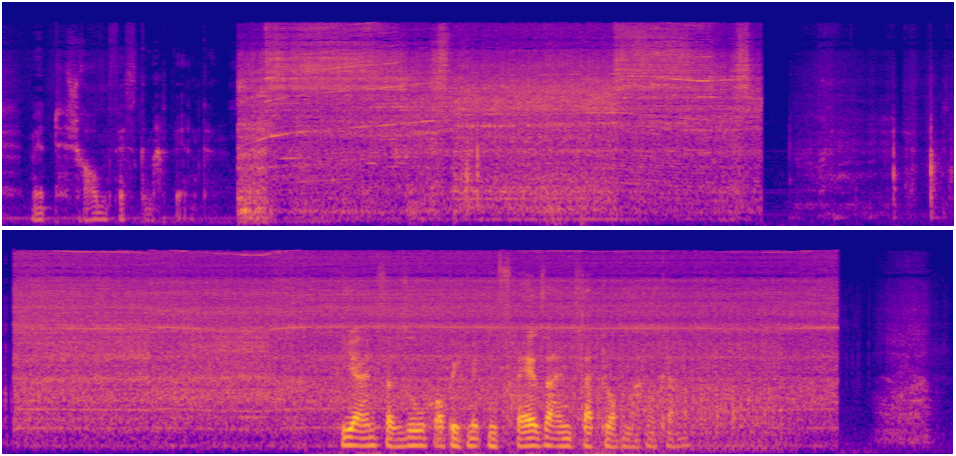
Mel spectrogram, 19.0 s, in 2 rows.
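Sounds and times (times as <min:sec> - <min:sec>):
power drill cutting into wood: 0:02.4 - 0:07.6, 0:09.6 - 0:17.9.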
